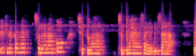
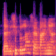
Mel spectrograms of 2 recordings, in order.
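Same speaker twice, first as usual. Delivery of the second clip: ordinary talk, nothing marked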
